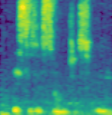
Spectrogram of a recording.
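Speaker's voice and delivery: very quiet, soft, breathy whisper. A player's character speaks into her ear, just for her, whispering. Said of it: "He whispers it".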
